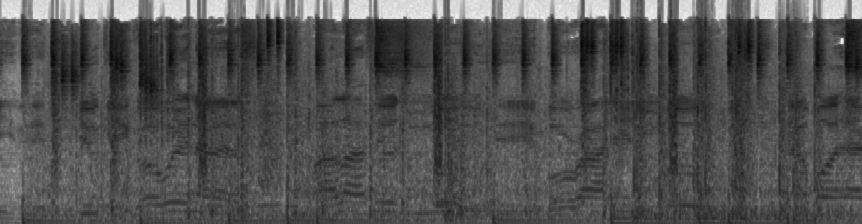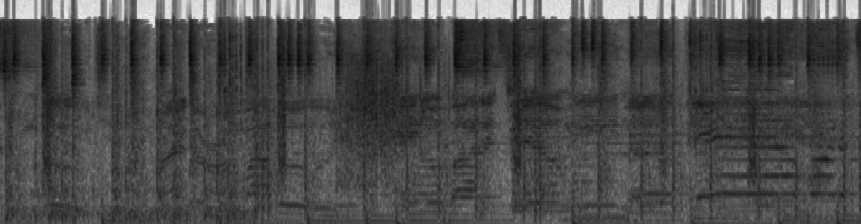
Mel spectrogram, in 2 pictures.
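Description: Loud backing music with heavy bass and a steady beat.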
